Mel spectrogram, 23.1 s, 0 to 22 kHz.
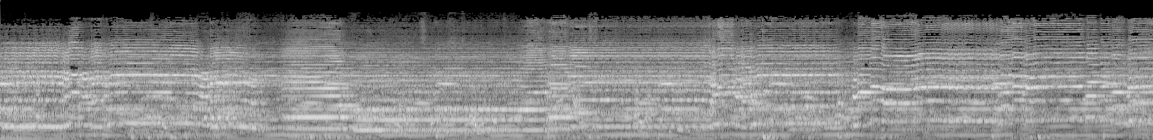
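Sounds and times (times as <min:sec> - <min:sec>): harmonica with bending notes: 0:00.0 - 0:23.0.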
